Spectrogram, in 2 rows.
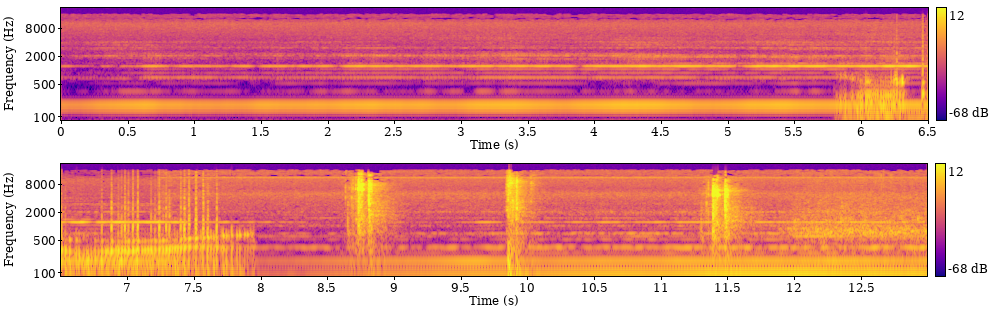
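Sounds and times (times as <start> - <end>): low drone tone with overtones: 0.0 - 13.0.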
